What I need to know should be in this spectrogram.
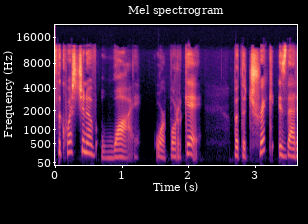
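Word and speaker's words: por qué: It's the question of why, or porqué. But the trick is that its answer is just a little bit different. And here is that small but absolutely crucial difference. To ask why, you say porqué.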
